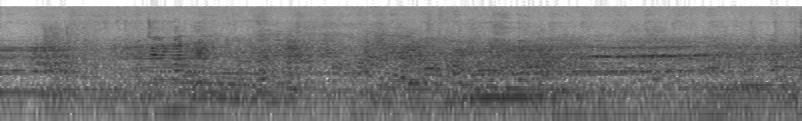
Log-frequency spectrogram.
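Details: Crowded cattle market in Randudongkal, Pemalang, as calves come off a truck; several overlapping low, sustained moos rise over constant crowd murmur and people talking.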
